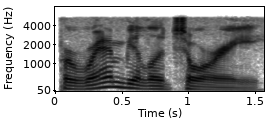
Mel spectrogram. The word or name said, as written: perambulatory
